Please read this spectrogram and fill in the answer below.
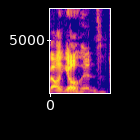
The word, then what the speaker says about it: Alekhine: Later on in this episode, we see Benny Watts even reference that she attacks like Alekhine, which of course that's the American pronunciation of Alyohin, just for the record.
